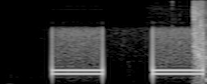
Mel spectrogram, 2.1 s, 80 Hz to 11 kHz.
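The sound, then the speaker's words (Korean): Two steady telephone line tones as the third phone call connects, each about half a second long with an even gap between them, loud; a short burst of noise cuts in at the end of the second beep. “자 3번 전화 열렸습니다 전화.”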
